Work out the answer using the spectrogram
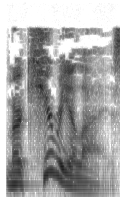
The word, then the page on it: mercurialize: British English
